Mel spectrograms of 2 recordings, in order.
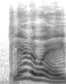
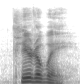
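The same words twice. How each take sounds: First: High, loud jovial call; jolly shout. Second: Said in the usual way. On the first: A narrator's reading. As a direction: shout it out merrily. Fezziwig shouts order.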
